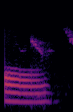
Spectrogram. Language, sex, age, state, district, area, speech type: Assamese, female, 30-45, Assam, Sivasagar, rural, conversation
